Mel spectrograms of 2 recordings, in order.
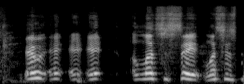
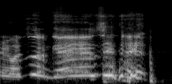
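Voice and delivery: mock drunken, high-pitched, slow, drawn-out voice; 11 semitones higher than usual. Retelling boarding the morning train to the game still drunk: imitating a drunk greeting. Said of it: "and I was still drunk".

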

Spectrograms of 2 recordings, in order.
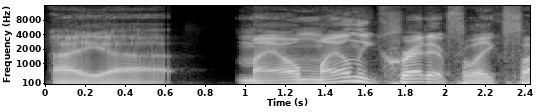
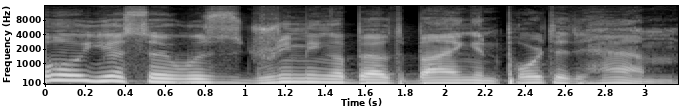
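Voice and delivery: put-on heavy, thick, full-on French accent. Retelling what his grandpa said on waking up, in a thick French accent. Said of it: "he speaks in a full, thick French accent".

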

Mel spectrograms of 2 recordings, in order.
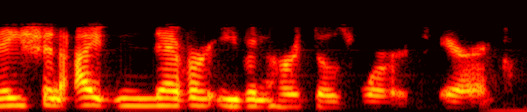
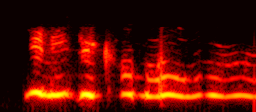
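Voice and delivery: acted crying voice, very high and tearful. Retelling a phone call to the boyfriend at the time, imitating own past crying. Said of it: "I was crying on the phone and I was like".

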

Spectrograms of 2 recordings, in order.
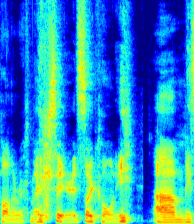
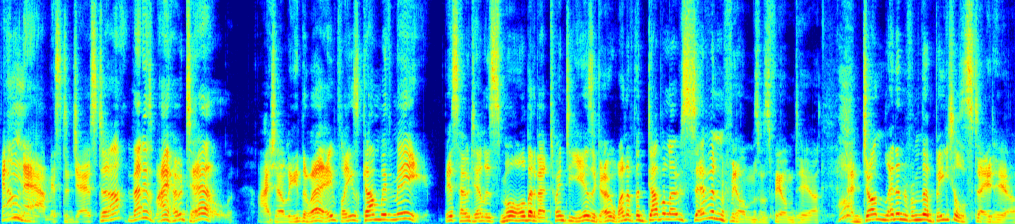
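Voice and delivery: put-on high-pitched elderly professor character voice; 6 semitones higher than usual. Asked which voice they were doing, the speaker performs it: Old Professor Frank voice. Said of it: "Old Professor Frank".

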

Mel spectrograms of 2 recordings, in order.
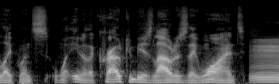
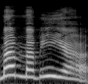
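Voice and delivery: very high, loud put-on kid voice; 5 dB louder than usual. Speaker shares a favorite sound they found, doing it in a Baby Mario voice. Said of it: "In like a really like kid high-pitched voice".

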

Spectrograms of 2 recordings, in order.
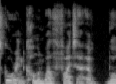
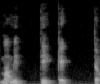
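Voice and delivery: bad put-on South African accent, every vowel an i. Trying out accents, one speaker attempts a bad South African accent. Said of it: "replace every vowel with an I sound".

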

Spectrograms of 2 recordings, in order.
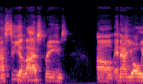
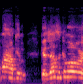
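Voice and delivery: mock yell, much higher; 10 semitones higher than usual. Reminding the listener how they yelled to their mom, imitating someone yelling. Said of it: "I remember you yelling at your mom like".

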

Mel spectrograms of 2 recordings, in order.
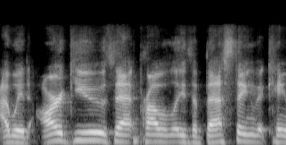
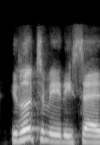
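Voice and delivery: usual speaking voice

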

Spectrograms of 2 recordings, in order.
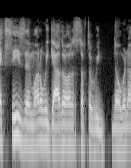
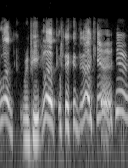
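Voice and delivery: very high, giddy and eager.

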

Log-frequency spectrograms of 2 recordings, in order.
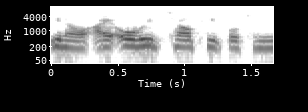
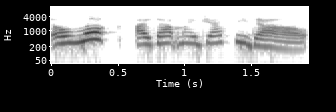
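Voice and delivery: acted thrilled little girl showing off, high, swooping; 7 semitones higher than usual. Parent retells the child coming home with a new doll, imitating an excited child. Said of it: "she was like all excited".

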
